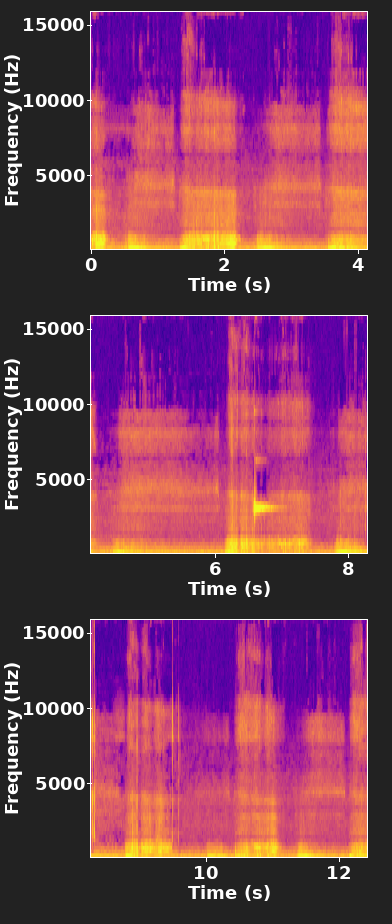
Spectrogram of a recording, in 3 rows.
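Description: Rhythmic snoring with snorting, nasal sounds on about ten breaths in twelve seconds, roughly 50 a minute, with quiet whistling exhalations between snores.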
